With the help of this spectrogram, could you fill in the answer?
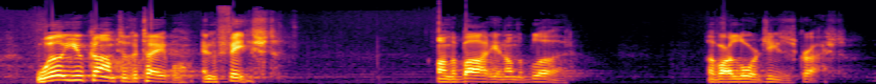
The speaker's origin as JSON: {"language": "English", "region": "Louisiana", "country": "United States", "said": "I'm not from here. I'm from Grant Parish."}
